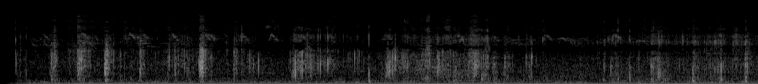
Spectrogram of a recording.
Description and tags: tlf-walking running gravel 03
Running on gravel
ambience, bird, birds, birdsong, field-recording, gravel, nature, outdoors, running, singing, trail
